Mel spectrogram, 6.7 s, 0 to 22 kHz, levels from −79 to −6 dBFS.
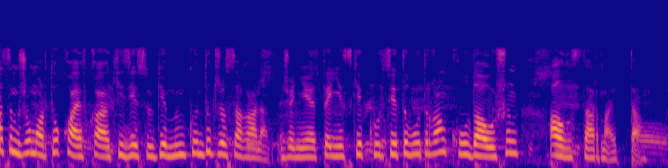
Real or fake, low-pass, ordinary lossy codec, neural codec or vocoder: real; none; none; none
